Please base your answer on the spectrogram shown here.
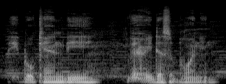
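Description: Gravelly, easygoing man. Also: on the low side, fairly quick, faint music behind, exaggerated voice. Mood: reassuring. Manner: relaxed, reassuring, teasing. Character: easygoing, supportive, wry husband. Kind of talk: naturalistic audio drama acting.

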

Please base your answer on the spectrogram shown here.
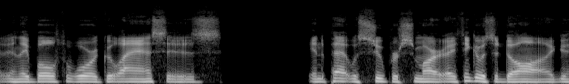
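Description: A man hosting a sleep podcast, rambling in a halting, goofy, gently self-deprecating way that wanders into tangents and trails off mid-thought. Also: medium pitch, vocal fry, dry recording, clean studio sound. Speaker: podcast host. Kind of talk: rambling bedtime monologue to help listeners fall asleep.

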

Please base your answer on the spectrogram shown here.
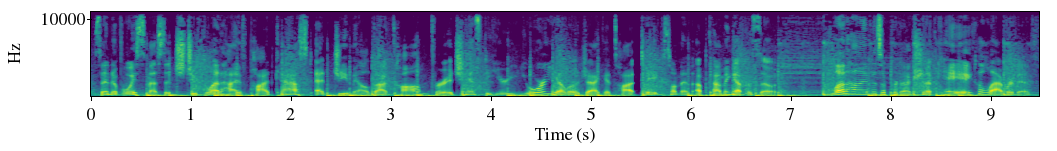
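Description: Woman reading podcast credits from a script, lowish voice, music playing behind. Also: animated, a little fast.

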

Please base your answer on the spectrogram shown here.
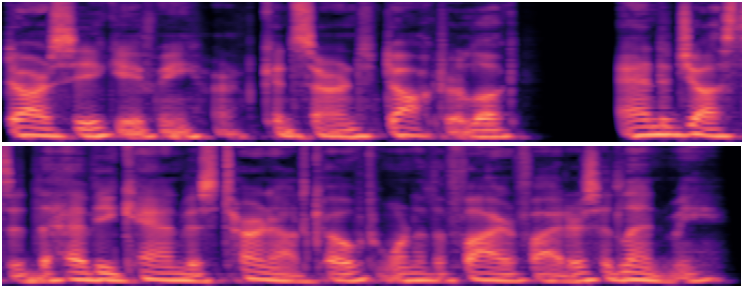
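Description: A man's voice: mid-range voice, fairly even intonation, moderate pace, vocal fry, fairly bright tone, dry recording. A man reading a scripted first-person horror story as the narrator of a fiction podcast.

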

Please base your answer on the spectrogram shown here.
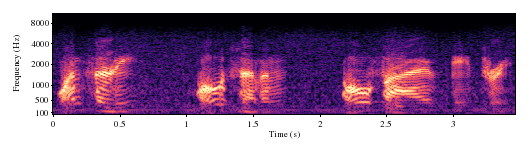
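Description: A man's voice: medium pitch, very animated, a little slow, lo-fi sound. An actor playing a businesslike American insurance man on a telephone in a radio drama, with clipped, emphatic delivery. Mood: brisk, urgent. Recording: noisy band-limited vintage radio phone sound.

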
